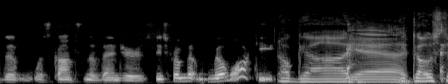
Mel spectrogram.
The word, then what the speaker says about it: Milwaukee: wisconsin avengers he's from milwaukee oh god yeah the ghost which is actually pronounced miliwa k which is algonquin for the good land the good land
